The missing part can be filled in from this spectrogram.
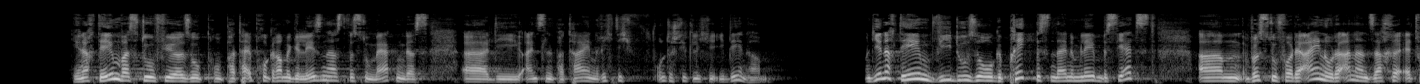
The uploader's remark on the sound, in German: Gottesdienst der Kirche für Bonn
